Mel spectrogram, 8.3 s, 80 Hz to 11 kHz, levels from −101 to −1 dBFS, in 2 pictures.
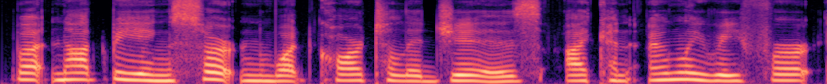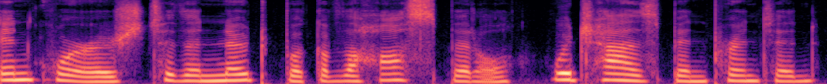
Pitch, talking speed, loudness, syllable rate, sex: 220 Hz, 165 wpm, -17 LUFS, 4.4 syllables/s, female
